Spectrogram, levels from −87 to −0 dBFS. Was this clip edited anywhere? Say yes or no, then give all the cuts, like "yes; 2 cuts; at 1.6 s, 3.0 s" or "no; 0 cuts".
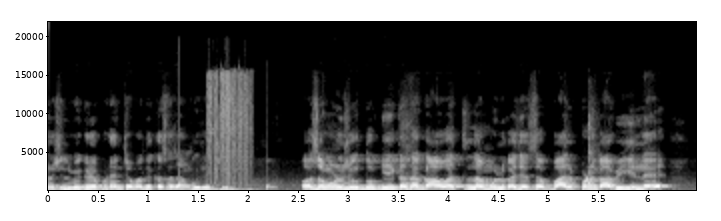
yes; 1 cut; at 2.2 s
